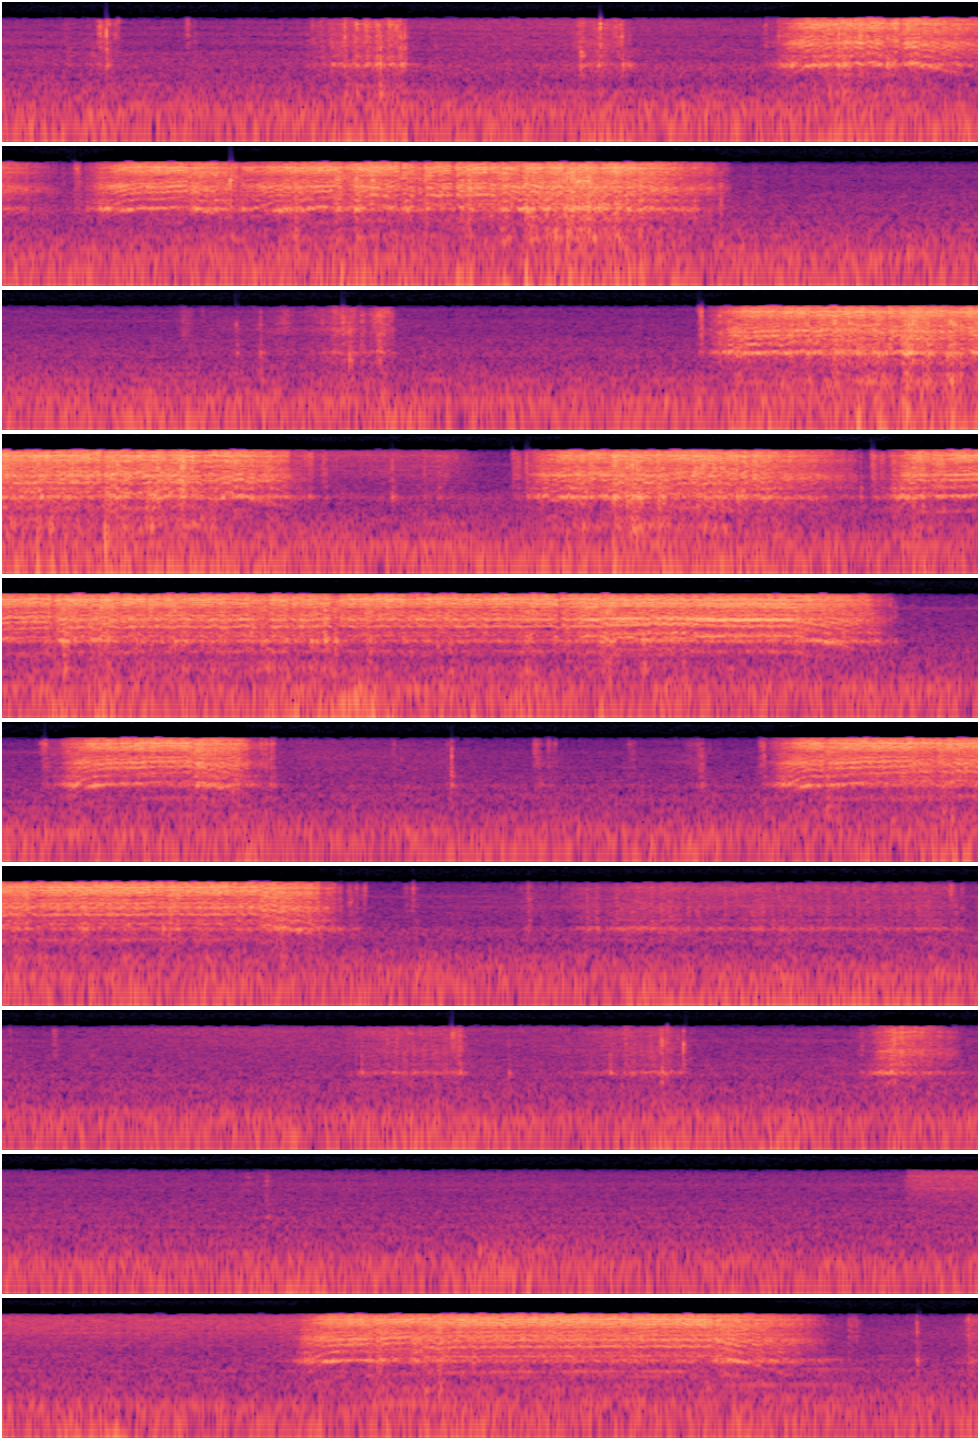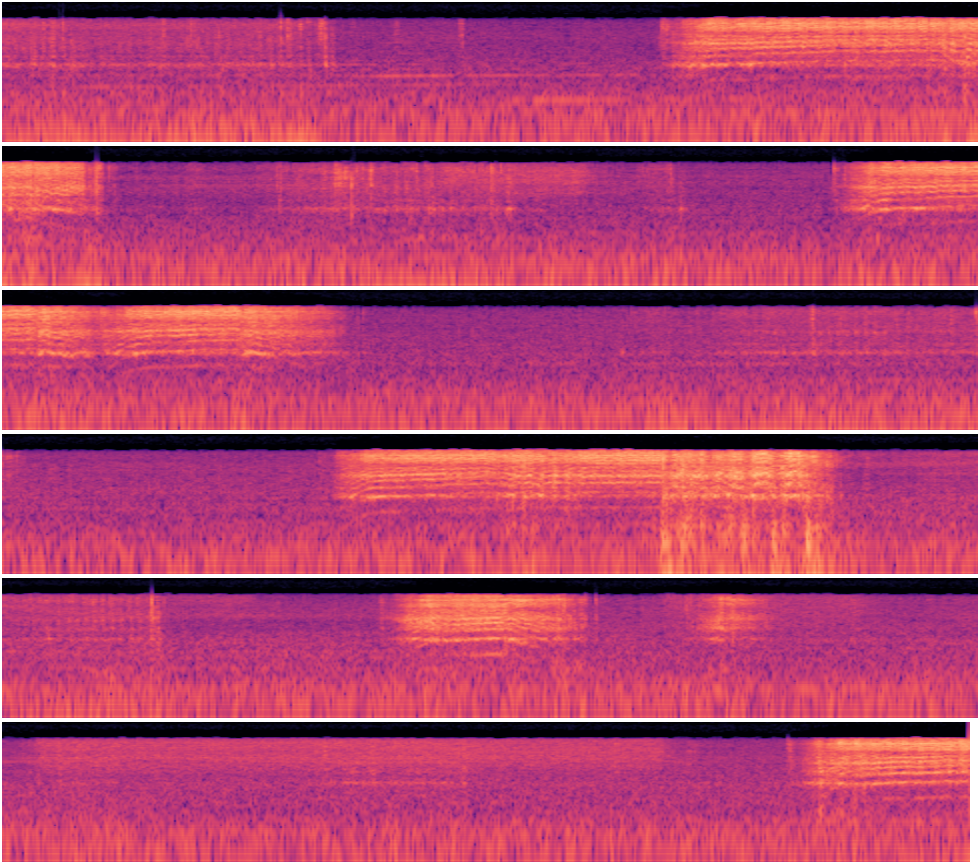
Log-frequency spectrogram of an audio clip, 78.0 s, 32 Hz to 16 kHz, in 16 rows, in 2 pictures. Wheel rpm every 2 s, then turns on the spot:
0, 10, 50, 130, 30, 0, 20, 140, 40, 90, 160, 140, 50, 0, 90, 90, 10, 10, 10, 0, 0, 0, 30, 130, 10, 10, 100, 30, 10, 90, 10, 20, 40, 130, 20, 30, 0, 10, 0.
16-18 32-34 36-38 48-52 54-56 62-64 68-70 74-76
